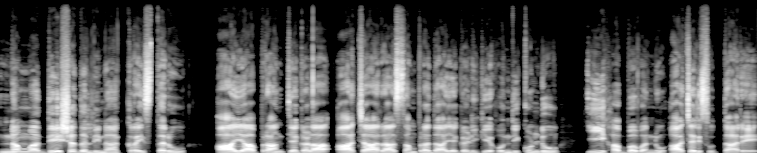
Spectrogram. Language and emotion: Kannada, neutral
